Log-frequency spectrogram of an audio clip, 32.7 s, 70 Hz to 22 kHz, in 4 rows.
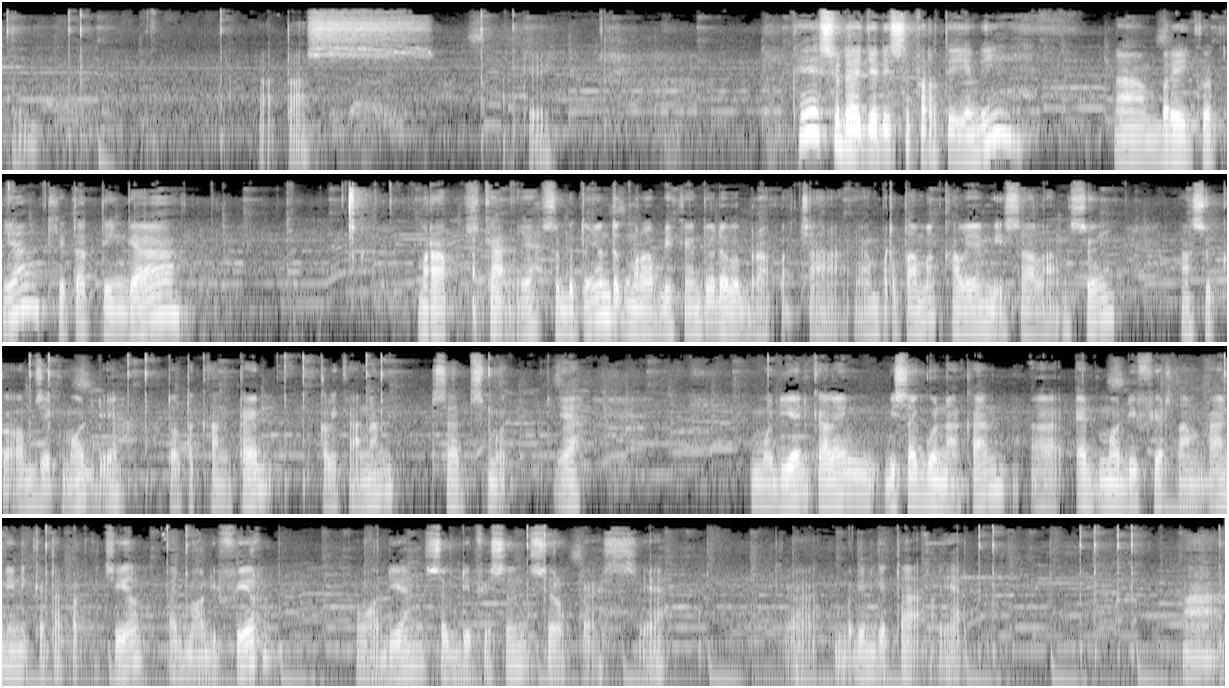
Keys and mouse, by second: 3.4-8.3 middle drag, 8.6 KP_1, 10.2 KP_3, 19.0 click, 19.7-21.6 middle drag.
